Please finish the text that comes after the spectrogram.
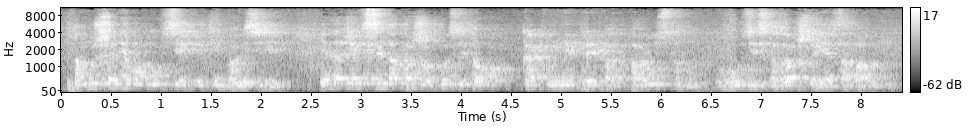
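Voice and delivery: ordinary delivery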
